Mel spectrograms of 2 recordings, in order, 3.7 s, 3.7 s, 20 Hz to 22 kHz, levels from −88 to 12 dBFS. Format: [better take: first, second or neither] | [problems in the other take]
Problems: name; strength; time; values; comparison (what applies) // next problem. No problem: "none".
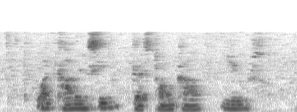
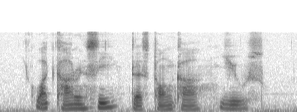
second | noise reduction (classical method WPE with log-MMSE)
